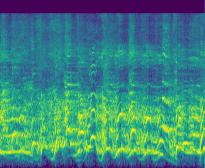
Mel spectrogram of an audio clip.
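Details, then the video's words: A chorus of howling dogs from the Oaktown Pack, including Travis, mixes drawn-out mournful notes with quick rising-and-falling yips and wavers, voices overlapping throughout. "The Oaktown Pack Howls Again"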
